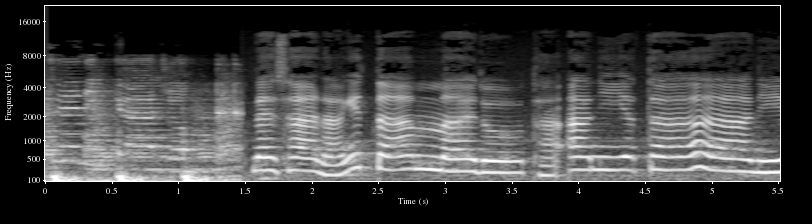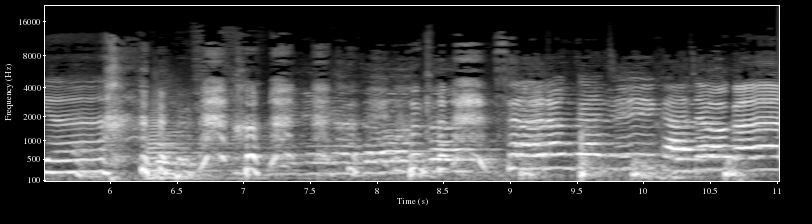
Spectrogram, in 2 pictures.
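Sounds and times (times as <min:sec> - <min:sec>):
person chuckling: 0:05.8 - 0:09.0.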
